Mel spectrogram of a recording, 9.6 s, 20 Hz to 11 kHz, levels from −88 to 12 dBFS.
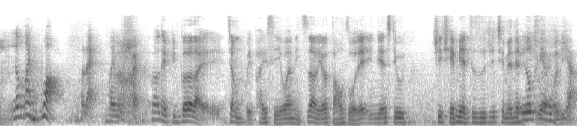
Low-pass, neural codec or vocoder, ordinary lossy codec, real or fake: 7.2 kHz; codec, 16 kHz, 1 kbps, X-Codec, HuBERT features, trained on LibriSpeech; none; fake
